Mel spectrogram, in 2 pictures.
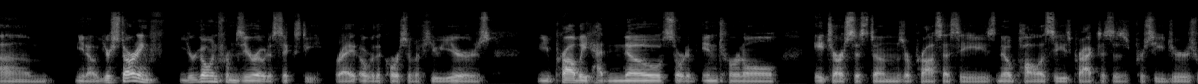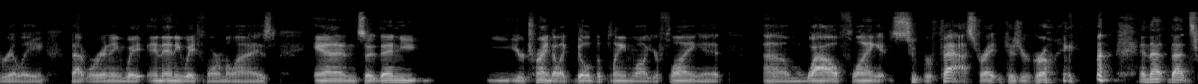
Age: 30-49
